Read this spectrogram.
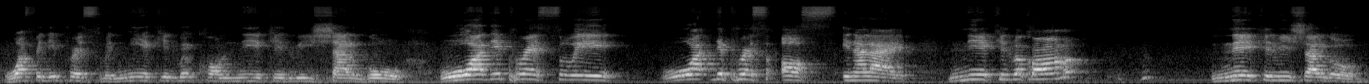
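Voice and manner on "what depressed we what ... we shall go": slow, loud, high preachy cadence; preaching. Real, not acted. Vlogger preaching slowly to her viewers. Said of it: "preaching proverb slowly".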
